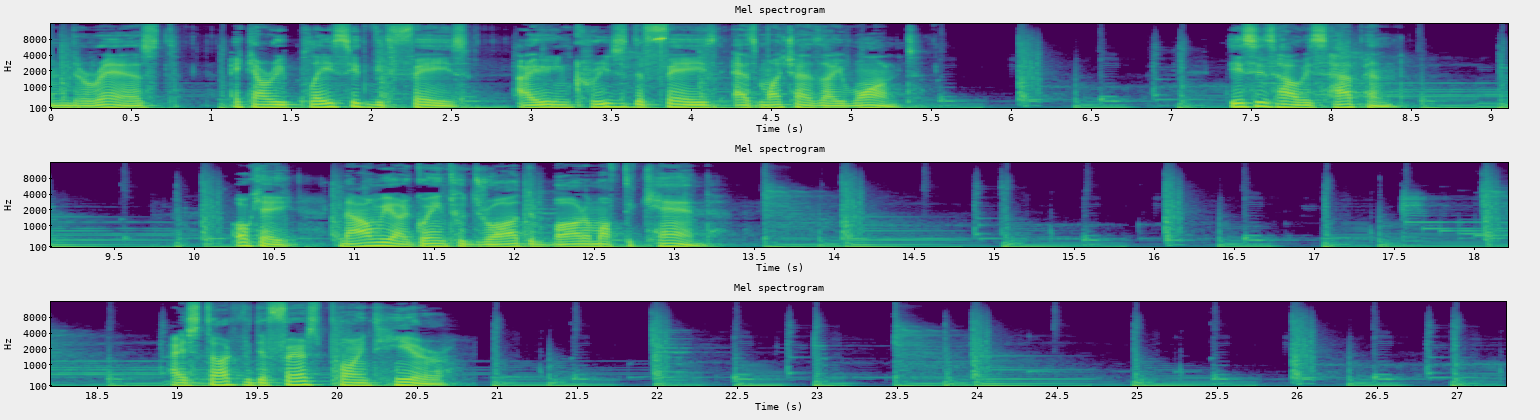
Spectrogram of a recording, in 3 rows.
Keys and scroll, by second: 18.0 `.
